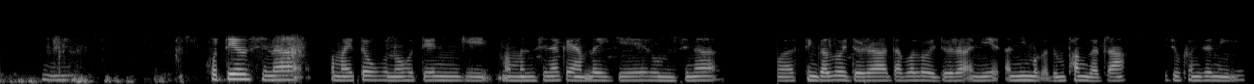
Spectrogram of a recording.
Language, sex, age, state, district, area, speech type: Manipuri, female, 45-60, Manipur, Imphal East, rural, conversation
